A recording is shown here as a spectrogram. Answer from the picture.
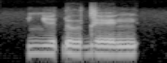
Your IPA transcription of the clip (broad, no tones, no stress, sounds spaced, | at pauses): ʎ i ɗ ɯ d e ŋ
